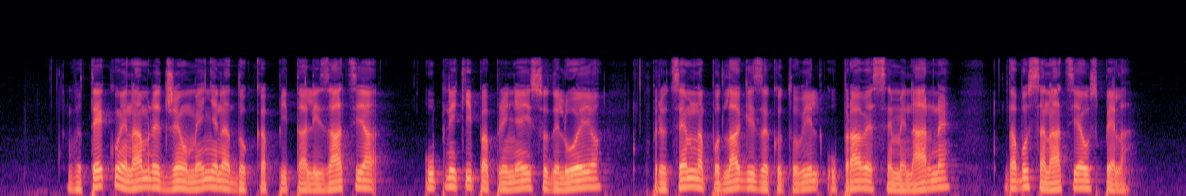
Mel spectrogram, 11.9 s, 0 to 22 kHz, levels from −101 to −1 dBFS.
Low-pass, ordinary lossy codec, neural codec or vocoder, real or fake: 7.2 kHz; none; none; real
